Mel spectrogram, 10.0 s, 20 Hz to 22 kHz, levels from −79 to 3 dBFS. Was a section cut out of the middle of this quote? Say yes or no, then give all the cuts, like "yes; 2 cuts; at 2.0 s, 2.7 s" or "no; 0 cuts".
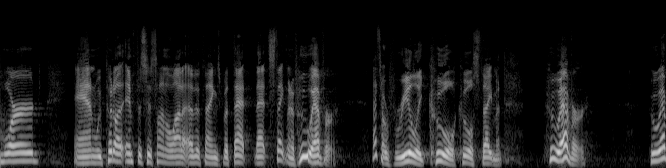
no; 0 cuts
